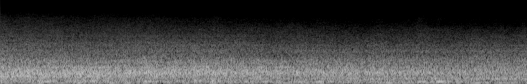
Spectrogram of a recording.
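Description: Tokyu 6000 series electric train pulling out of the station: the running rumble of its last cars passing, fading steadily as the train draws away.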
